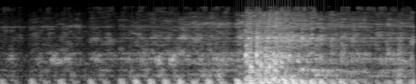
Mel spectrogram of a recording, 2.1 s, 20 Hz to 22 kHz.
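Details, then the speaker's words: Honda Beat gen 3 scooter after CVT repair, engine running with throttle pulled at the throttle body from low to 3/4 to full: even single-cylinder putter swelling smoothly, no grinding or roughness from the belt drive; CVT now smooth and normal. "ini gas bawah kemudian Gas 3/4 sampai gas atas Apakah suaranya ada yang kasar"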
